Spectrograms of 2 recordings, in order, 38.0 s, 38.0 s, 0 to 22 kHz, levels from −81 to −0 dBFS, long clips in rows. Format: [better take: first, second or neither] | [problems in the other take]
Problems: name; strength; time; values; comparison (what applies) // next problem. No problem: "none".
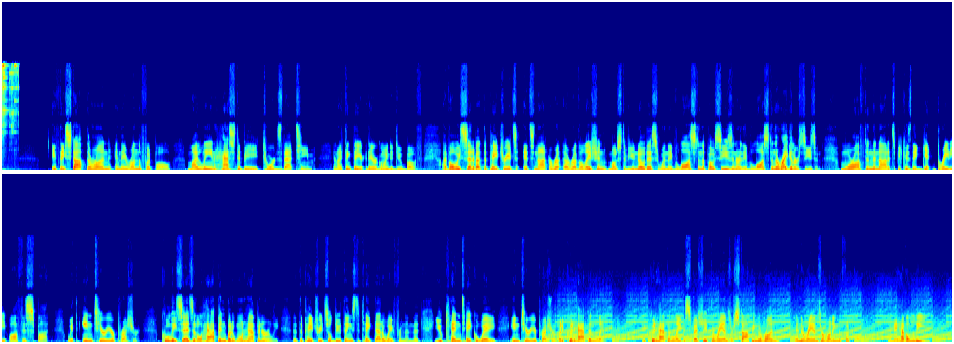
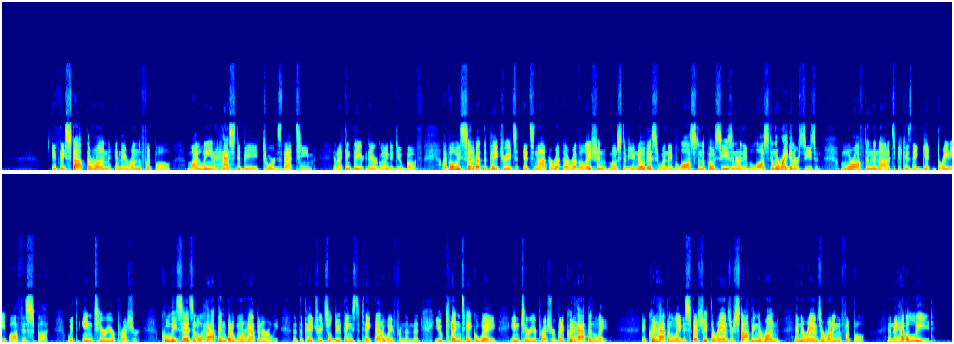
second | jangling keys; loud; at the start; peak 1 dB above the speech // siren; noticeable; from 30 s on; peak 6 dB below the speech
